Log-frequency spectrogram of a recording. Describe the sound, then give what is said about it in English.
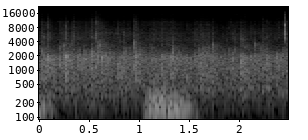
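An audience claps hands together in a steady, dense wash of applause, many overlapping claps blending into a continuous crackle at an even loudness throughout. “Well, clap your hands if you believe it.”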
